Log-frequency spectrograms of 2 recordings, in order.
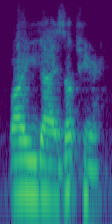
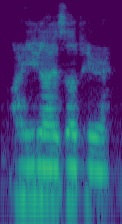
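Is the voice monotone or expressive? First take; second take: expressive; monotone. First: It is said in a normal, varied voice. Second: It is said in a flat, monotone, eerie voice.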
